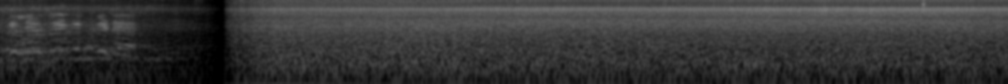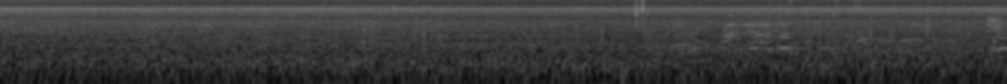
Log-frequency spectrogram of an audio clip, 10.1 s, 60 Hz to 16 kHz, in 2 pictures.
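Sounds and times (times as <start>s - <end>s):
rushing water hiss: 0.0s - 10.0s.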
